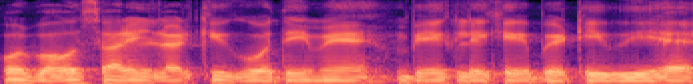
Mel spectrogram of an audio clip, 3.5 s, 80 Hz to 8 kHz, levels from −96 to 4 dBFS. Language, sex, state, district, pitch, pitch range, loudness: Hindi, male, Jharkhand, Ranchi, 90 Hz, 90-95 Hz, -13 LUFS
